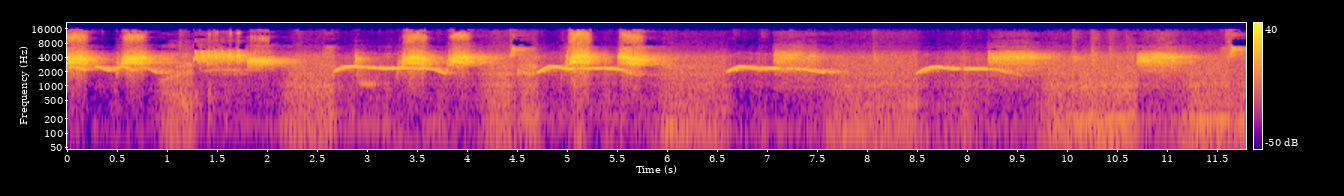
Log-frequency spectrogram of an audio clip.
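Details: Asian pied starling (jalak suren) in full song, kept as a caged bird for tutoring other birds: clear whistled notes sliding up and down, repeated about every two seconds, with harsh chattering bursts between them and faint background noise.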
